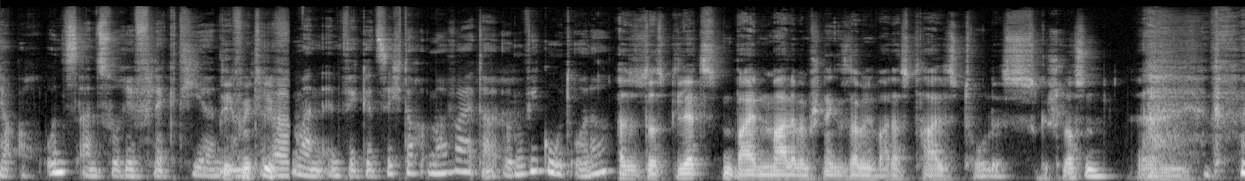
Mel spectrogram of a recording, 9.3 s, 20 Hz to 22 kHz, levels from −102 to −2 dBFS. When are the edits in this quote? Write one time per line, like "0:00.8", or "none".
0:02.2
0:08.4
